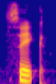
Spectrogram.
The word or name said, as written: sake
